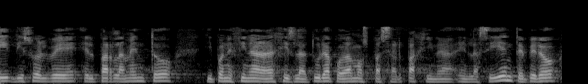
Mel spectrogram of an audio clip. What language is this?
Spanish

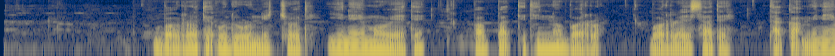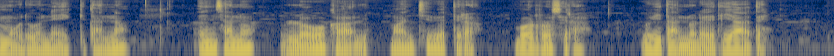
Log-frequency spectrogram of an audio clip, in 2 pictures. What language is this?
Sidamo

